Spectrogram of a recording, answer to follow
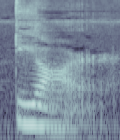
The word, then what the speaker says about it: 点: Jadi baca dian, harusnya dian, tapi mereka bacanya diar.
